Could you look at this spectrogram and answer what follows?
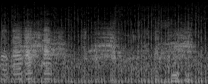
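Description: Ducks quack in a yard on a large duck farm, a few close, rough calls running together over a short stretch, with a person's voice mixed in.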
